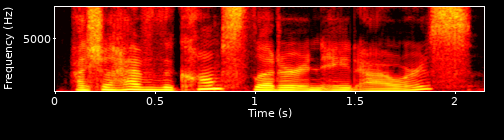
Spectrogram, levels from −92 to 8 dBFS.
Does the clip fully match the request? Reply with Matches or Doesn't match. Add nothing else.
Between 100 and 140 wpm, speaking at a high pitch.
Doesn't match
